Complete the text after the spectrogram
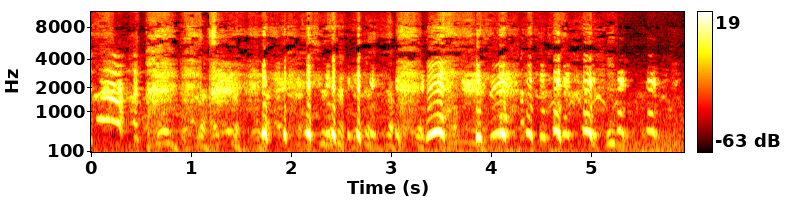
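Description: A French bulldog gives a rapid run of short, arched, squeaky grumbles and yelps.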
